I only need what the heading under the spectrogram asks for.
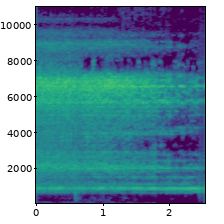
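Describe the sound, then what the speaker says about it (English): Vacuum pump drawing air out of a glass jar holding a glass of water during a live science demo, a steady continuous hum with a high whine, even and unbroken. "So the noise you can hear is the pump working."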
